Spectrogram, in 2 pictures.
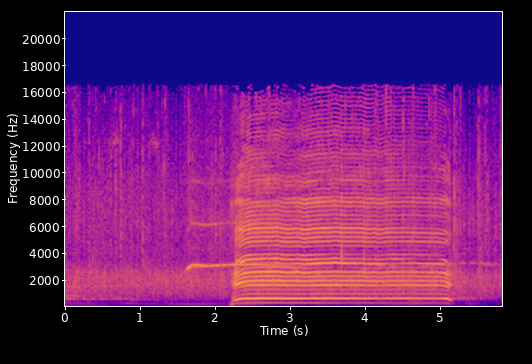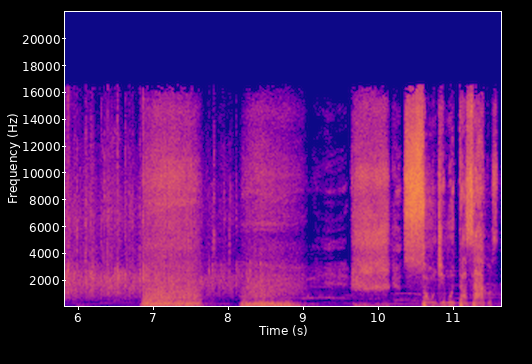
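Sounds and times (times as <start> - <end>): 
audience applauding: 0.0 - 9.0
speech: 2.2 - 2.6.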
